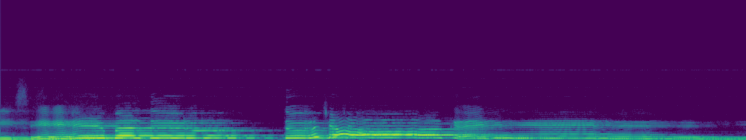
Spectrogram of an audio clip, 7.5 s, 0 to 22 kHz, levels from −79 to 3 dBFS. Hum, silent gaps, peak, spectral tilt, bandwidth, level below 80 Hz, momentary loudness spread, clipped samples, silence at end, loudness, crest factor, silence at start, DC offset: none; none; -4 dBFS; -6.5 dB/octave; 5.4 kHz; -64 dBFS; 15 LU; under 0.1%; 0 s; -16 LUFS; 12 dB; 0 s; under 0.1%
